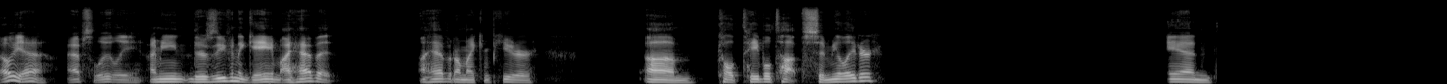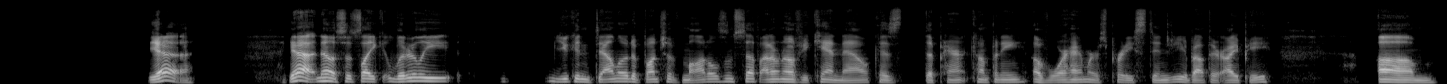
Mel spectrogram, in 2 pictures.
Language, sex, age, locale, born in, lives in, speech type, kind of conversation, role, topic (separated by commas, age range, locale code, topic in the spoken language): English, male, 30-34, en-US, United States, United States, conversation, podcast, guest, What hobby would you like to try but haven't yet?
